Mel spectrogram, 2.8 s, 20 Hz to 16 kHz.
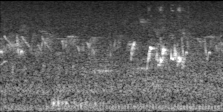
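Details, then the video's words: Trapping decoy red-whiskered bulbul, 4 February 2017, singing to attract and fight wild birds: a short, bright burst of whistled warbling notes near the end, over soft background chatter of other birds. "Bẫy chào mào Mào lân dài đòn ché"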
